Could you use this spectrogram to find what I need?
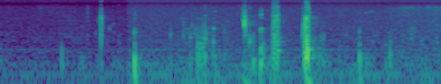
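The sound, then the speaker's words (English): Spoon-tasting of hot chowder: a few short, sharp mouth and spoon clicks with a louder crunchy, slurping burst around the middle, otherwise quiet. “And I want you to tell me how good that chowder is. It feels like the bowl is very hot. Yeah, well, you can give it a little blow in the spoon. Yeah, get a little blow. I'll try some too while we're here. Get a whole spoonful.”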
